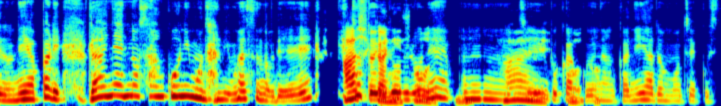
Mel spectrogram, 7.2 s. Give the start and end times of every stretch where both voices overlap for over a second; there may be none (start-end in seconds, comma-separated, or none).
3.5-6.0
